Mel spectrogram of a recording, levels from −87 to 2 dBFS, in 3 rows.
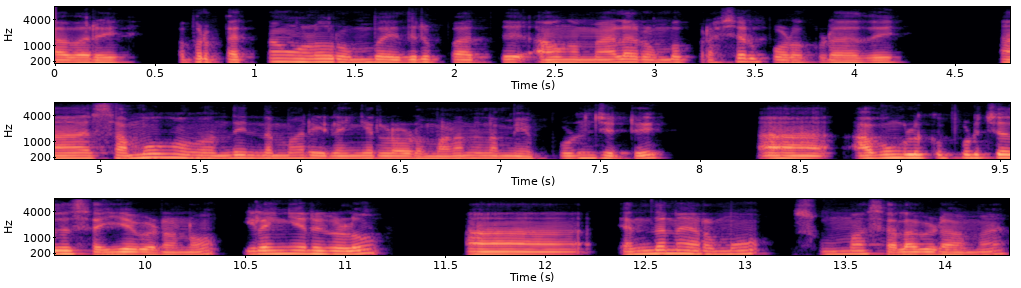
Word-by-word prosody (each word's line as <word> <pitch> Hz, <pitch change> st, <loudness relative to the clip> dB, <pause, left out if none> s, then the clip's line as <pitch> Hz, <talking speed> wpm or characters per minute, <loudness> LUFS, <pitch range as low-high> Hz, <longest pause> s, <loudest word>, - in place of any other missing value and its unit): தவறு. 130 Hz, -1 st, +2 dB, 0.3 s
அப்புறம் 150 Hz, +1 st, -4 dB
பெத்தவங்களும் 160 Hz, +2 st, 0 dB
ரொம்ப 140 Hz, +1 st, -2 dB
எதிர்பார்த்து, 140 Hz, -1 st, -2 dB, 0.2 s
அவங்க 140 Hz, 0 st, +1 dB
மேல 145 Hz, +2 st, +2 dB
ரொம்ப 135 Hz, +2 st, -2 dB
பிரஷர் 165 Hz, +7 st, -3 dB
போடக்கூடாது. 125 Hz, -1 st, -1 dB, 0.6 s
அ -, -, +3 dB, 0.3 s
சமூகம் 170 Hz, +1 st, +2 dB
வந்து 140 Hz, +3 st, 0 dB
இந்த 140 Hz, -1 st, -1 dB
மாரி 145 Hz, 0 st, -1 dB
இளைஞர்களோட 135 Hz, -1 st, 0 dB
மனநிலைமைய 135 Hz, -1 st, 0 dB
புரிஞ்சுட்டு, 135 Hz, 0 st, -1 dB, 0.6 s
அ -, -, +6 dB, 0.5 s
அவங்களுக்கு 165 Hz, +1 st, +3 dB
பிடிச்சத 165 Hz, 0 st, +4 dB
செய்ய 130 Hz, +2 st, +3 dB
விடணும். 125 Hz, 0 st, -1 dB, 0.2 s
இளைஞர்களும் 170 Hz, +1 st, +3 dB, 0.5 s
அ -, -, +4 dB, 0.8 s
எந்த 165 Hz, +4 st, +2 dB
நேரமும் 160 Hz, +1 st, 0 dB, 0.2 s
சும்மா 150 Hz, +3 st, -3 dB
செலவிடாம, 130 Hz, -1 st, +1 dB
140 Hz, 120 wpm, -22 LUFS, 135-160 Hz, 0.8 s, அ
